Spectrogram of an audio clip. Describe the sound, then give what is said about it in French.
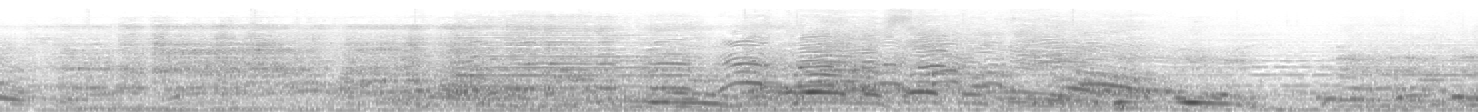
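A large crowd chants, sings and shouts together as a plane turns in front of them toward the runway, many raised voices overlapping in a steady, loud roar with rising and falling shouted tones throughout. “Voilà, l'avion est en face du public, fait son demi-tour, va se mettre face à la piste d'envol, et le public continue de scander, chanter, hurler, pleurer, tous les drapeaux au vent”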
